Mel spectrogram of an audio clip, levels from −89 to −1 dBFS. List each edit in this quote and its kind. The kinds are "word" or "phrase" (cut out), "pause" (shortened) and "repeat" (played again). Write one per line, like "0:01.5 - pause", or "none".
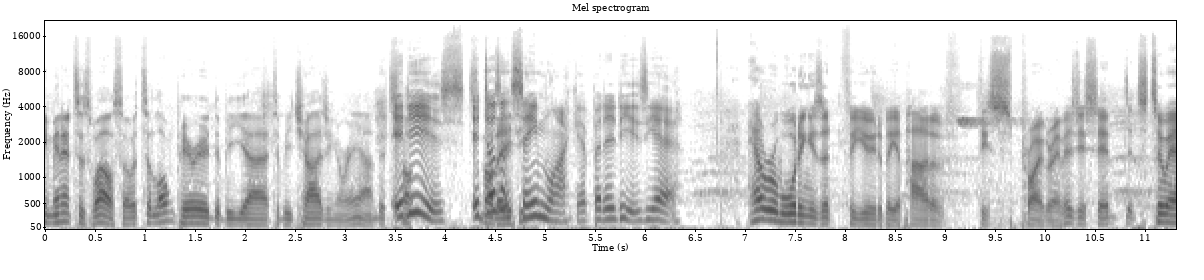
none

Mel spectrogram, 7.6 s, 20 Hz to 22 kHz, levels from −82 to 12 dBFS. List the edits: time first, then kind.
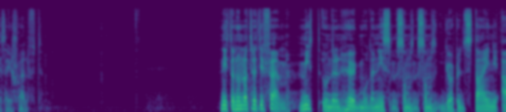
0:06.2 - repeat

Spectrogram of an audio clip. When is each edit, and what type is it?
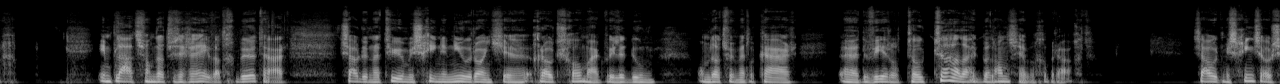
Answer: none

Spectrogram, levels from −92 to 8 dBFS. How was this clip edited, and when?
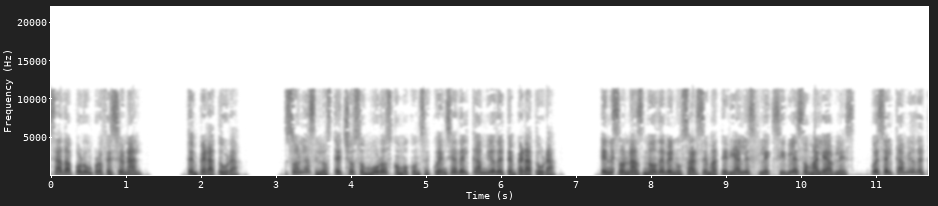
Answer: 0:03.5 - word
0:07.5 - word

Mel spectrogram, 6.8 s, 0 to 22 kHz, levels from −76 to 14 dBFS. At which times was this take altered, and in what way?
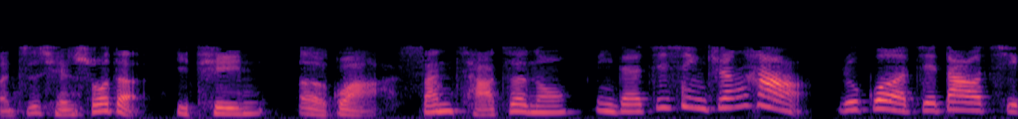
0:01.1 - pause
0:03.9 - pause
0:05.5 - pause

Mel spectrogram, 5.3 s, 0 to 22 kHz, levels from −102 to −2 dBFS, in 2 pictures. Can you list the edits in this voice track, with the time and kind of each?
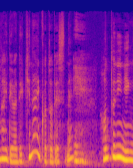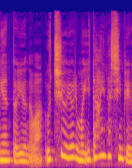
0:01.9 - pause

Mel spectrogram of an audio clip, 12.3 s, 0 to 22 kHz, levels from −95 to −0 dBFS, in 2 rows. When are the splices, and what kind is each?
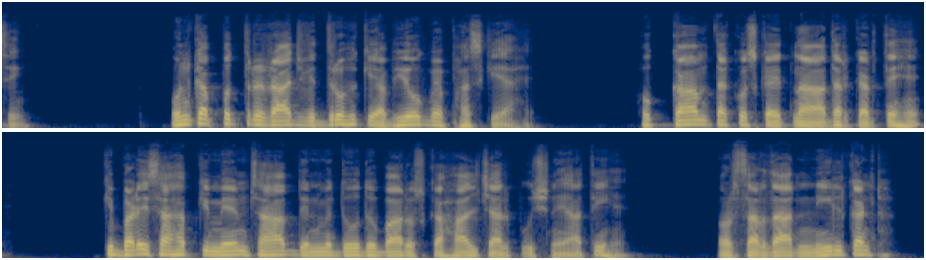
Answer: none

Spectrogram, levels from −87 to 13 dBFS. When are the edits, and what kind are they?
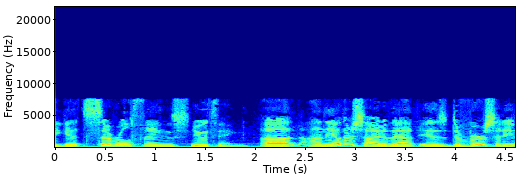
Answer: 0:01.4 - phrase
0:02.0 - pause
0:03.6 - word

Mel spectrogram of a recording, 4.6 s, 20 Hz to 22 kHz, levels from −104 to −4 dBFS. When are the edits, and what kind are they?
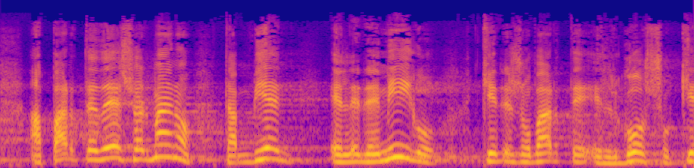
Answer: none

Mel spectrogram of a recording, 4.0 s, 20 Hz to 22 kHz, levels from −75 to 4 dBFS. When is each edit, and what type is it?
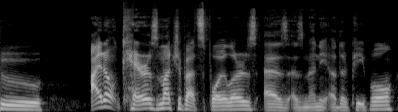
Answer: none

